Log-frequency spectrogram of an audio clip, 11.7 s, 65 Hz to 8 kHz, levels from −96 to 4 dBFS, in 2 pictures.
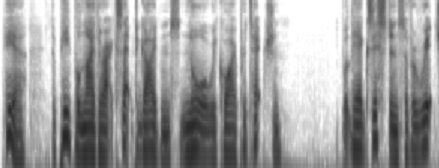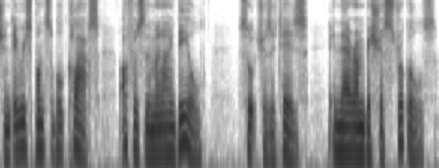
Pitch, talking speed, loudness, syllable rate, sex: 105 Hz, 155 wpm, -21 LUFS, 5.5 syllables/s, male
